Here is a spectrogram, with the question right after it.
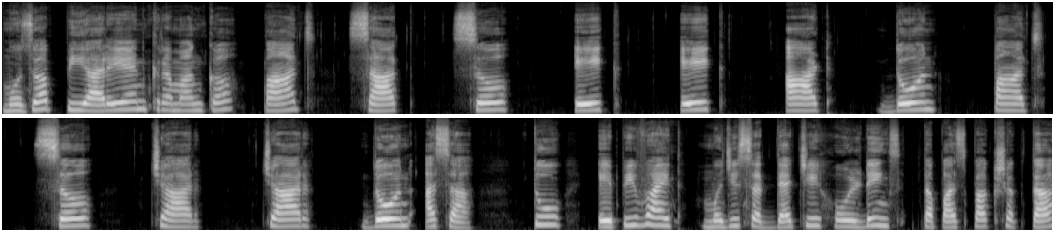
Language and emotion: Goan Konkani, neutral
